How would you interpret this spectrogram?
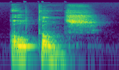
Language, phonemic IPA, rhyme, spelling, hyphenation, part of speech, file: Dutch, /ɑlˈtɑns/, -ɑns, althans, al‧thans, adverb, Nl-althans.ogg
- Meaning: 1. at least, anyway, at any rate 2. right now, now, immediately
